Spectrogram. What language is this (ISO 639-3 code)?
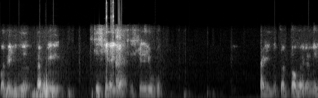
msa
